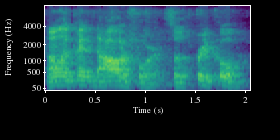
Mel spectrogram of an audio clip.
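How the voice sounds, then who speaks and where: An American man with a lowish voice talks casually to his channel, rambling at an unhurried pace. He sounds set back from a built-in laptop mic in an echoey garage, slightly muffled. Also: fairly bright tone. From Ohio, United States. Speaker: video blogger, channel host. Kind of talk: casual vlog chat. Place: home garage. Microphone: built-in laptop camera microphone. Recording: roomy, distant, muffled laptop mic with faint noise.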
